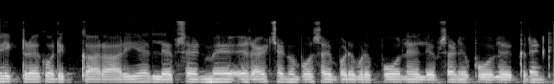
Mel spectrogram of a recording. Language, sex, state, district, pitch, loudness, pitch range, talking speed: Hindi, male, Chhattisgarh, Sukma, 120 Hz, -12 LUFS, 115-125 Hz, 260 wpm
